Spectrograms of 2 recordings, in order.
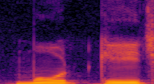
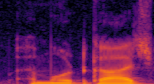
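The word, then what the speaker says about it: mortgage: अब देखें ये मोर्टगेज है, अब इसको और तरह से भी मोर्टगाज भी हो सकता है पढ़ें, मोटगाजी भी हो सकता है कि कोई पढ़ता हो, लेकिन इसकी जो सही प्रोनाउंसिएशन है वो क्या है, मोर्टगेज, मोर्टगेज, ठीक है।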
